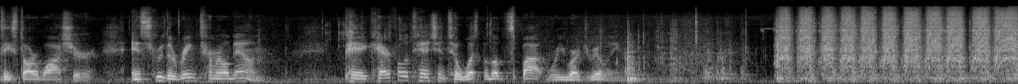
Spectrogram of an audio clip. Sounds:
inside a small room, speech

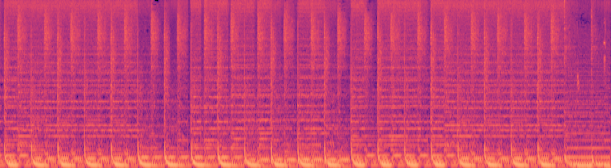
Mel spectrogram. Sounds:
music, techno, electronic music

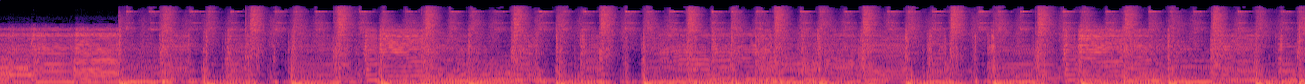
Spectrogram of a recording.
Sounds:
music

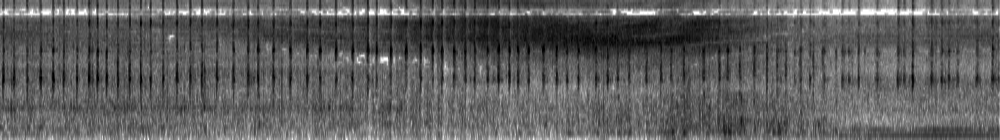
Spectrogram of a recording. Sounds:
rail transport, train, vehicle

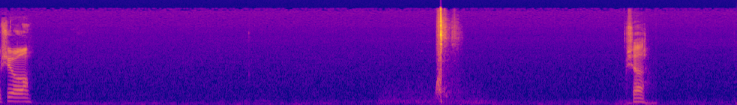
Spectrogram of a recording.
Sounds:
golf driving

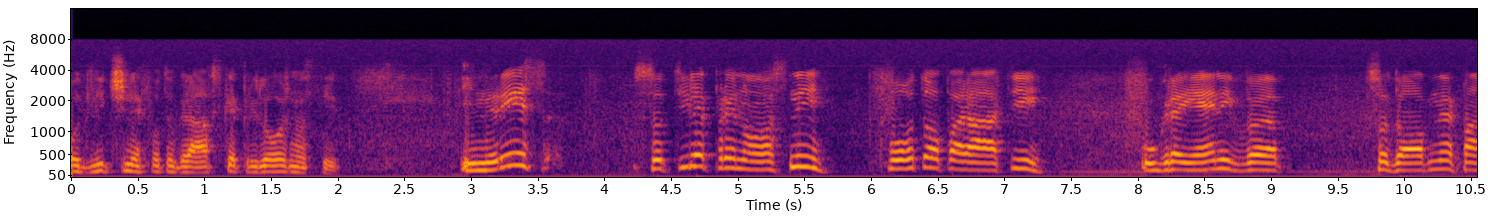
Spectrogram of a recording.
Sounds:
speech

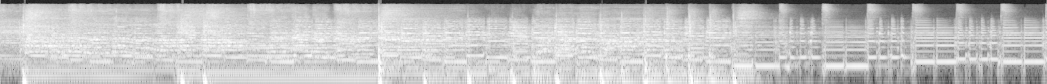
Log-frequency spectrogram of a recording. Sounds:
rhythm and blues, blues, music

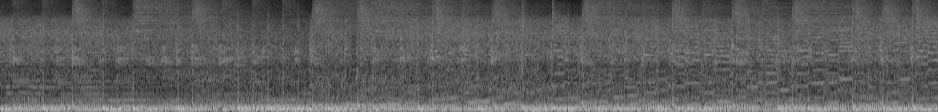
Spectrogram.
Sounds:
grunge, music

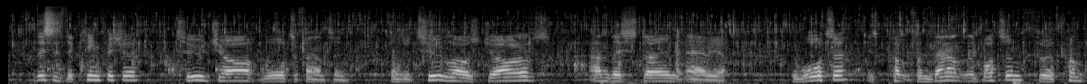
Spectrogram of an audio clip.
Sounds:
inside a small room, speech, liquid

